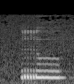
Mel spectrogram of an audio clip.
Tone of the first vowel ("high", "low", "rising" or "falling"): high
